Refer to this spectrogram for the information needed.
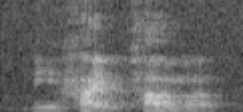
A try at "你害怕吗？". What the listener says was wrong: Yeah.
